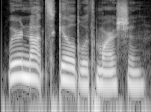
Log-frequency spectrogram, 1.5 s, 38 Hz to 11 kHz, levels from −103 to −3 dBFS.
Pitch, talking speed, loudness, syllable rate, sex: 180 Hz, 235 wpm, -16 LUFS, 6.6 syllables/s, female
